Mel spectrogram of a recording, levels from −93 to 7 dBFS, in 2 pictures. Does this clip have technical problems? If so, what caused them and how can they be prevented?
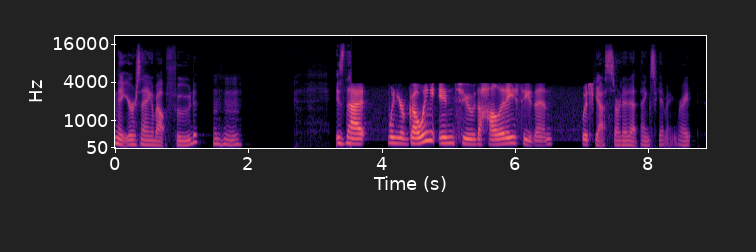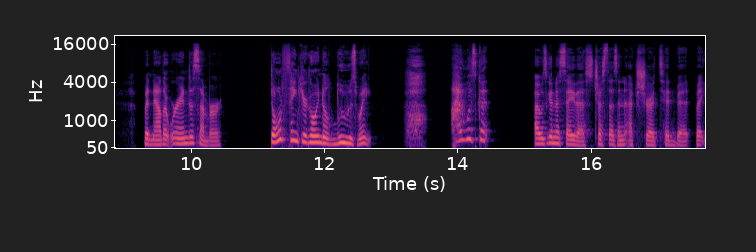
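Yes. From 3.55 to 7.18 s the input likely switched to a poorer device. The sound turns dull and boxy with nothing above 3.8 kHz, the level shifts by roughly 5 dB, and a faint new noise floor appears. The switch comes just before "yes started at". Locking recording to one microphone and disabling automatic device switching or headset call profiles prevents this.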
